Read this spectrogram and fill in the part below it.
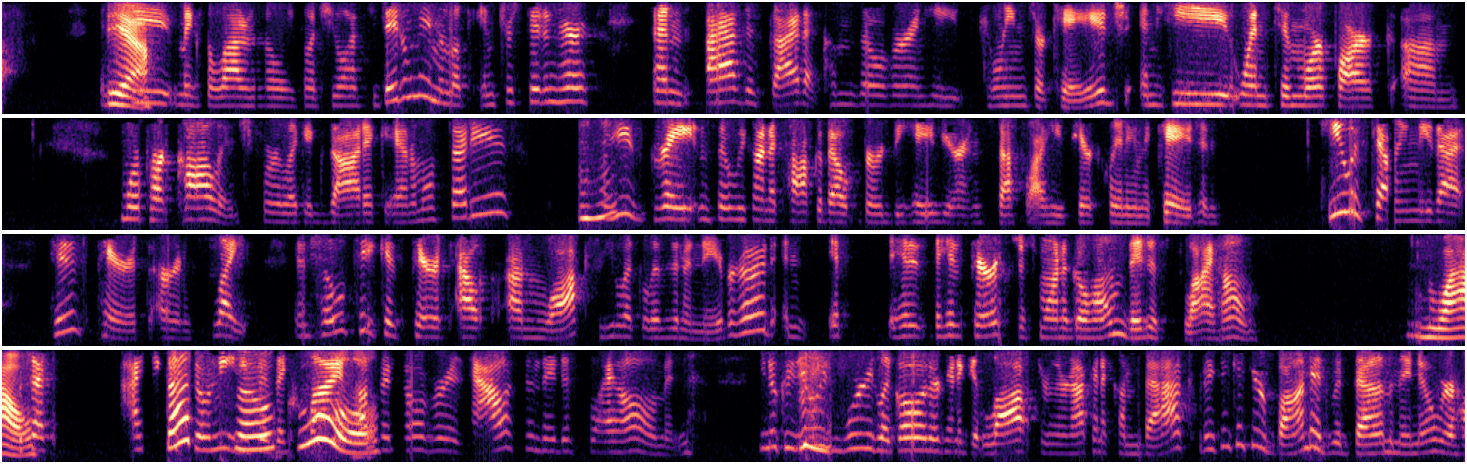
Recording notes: open up the lines for listeners to call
